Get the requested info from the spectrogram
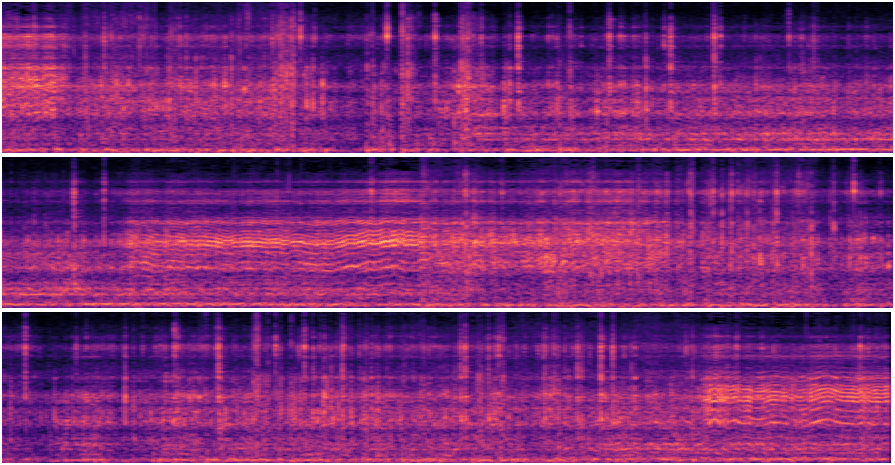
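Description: Bicycle riding noise picked up by a bike-mounted camera: a steady low drone with frequent sharp clicks and rattles as the bike bumps over rough grass.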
